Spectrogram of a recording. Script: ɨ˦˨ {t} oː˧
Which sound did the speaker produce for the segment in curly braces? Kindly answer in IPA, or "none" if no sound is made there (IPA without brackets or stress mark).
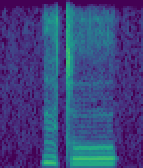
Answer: t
